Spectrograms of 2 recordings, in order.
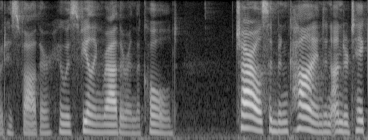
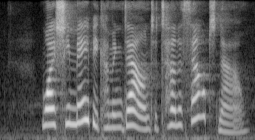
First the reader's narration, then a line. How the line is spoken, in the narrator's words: Dolly, who had recovered, cried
